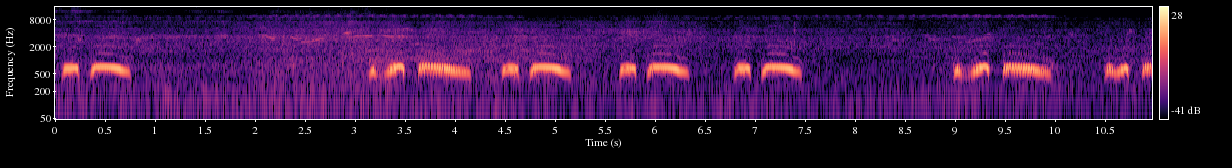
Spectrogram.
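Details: Decoy spotted dove cooing to call in wild doves, recorded live. Its phrases are doubled, hollow coos that swell and dip, repeated steadily with brief gaps, and the sequence restarts after a pause. Quiet background.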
